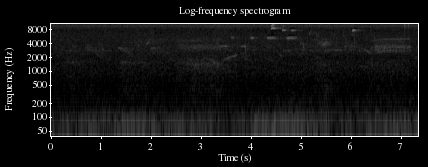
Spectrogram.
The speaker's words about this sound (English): I apologize if I'm giving too much information here, or giving obvious information, but I thought that some of you folk who live in the UK might not recognize all these Canadian bird calls.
